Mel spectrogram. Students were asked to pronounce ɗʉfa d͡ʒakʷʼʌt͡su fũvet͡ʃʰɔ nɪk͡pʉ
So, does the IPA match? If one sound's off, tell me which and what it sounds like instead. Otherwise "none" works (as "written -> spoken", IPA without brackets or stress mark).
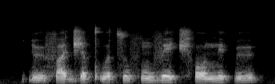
none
